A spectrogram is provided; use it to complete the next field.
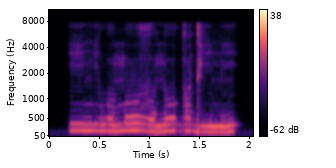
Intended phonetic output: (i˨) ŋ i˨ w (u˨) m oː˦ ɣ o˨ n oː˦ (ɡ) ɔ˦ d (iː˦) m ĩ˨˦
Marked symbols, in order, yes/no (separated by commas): no, no, yes, no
